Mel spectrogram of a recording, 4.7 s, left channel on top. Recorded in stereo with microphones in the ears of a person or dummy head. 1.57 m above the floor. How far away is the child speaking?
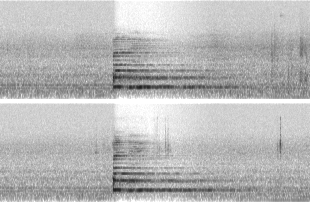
About 2.5 m.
